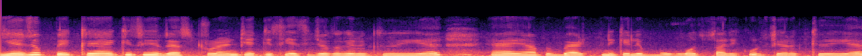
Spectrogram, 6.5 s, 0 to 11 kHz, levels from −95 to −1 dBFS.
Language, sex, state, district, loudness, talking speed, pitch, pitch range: Hindi, female, Bihar, West Champaran, -14 LUFS, 230 wpm, 265 Hz, 255-285 Hz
